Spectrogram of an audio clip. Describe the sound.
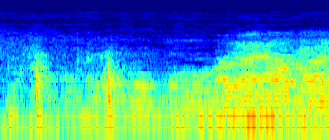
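Two sharp, quick slaps to the face land about a third of a second apart, each a crisp smack, followed by a man's voice beginning to speak.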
